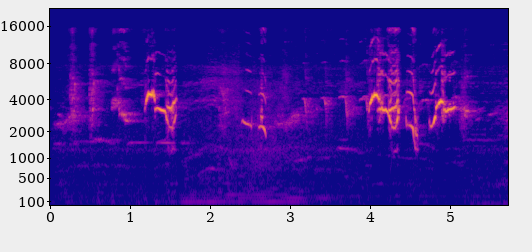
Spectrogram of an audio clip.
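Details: Oriental magpie-robin lure song, meant to provoke other birds, delivered fast and fiercely: loud, high whistled phrases with sharp slurred up-and-down notes in bursts around one and four seconds, softer chattering between, faint low rumble beneath.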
